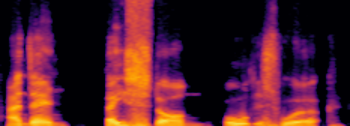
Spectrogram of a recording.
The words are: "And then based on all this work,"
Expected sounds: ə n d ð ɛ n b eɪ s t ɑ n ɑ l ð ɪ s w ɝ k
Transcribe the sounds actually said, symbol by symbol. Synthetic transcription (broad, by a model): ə n ð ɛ n b eɪ s t n ɑ l ð ɪ s w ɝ k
